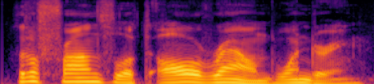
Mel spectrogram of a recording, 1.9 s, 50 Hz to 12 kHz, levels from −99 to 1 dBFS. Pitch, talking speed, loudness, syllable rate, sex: 125 Hz, 190 wpm, -15 LUFS, 6.0 syllables/s, male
